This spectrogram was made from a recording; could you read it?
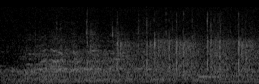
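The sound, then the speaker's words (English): An audience claps briefly, a soft, steady patter of many hands that stays fairly quiet throughout, with a low hum underneath. “You're clapping, but sleeping in at my house is 6:30.”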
